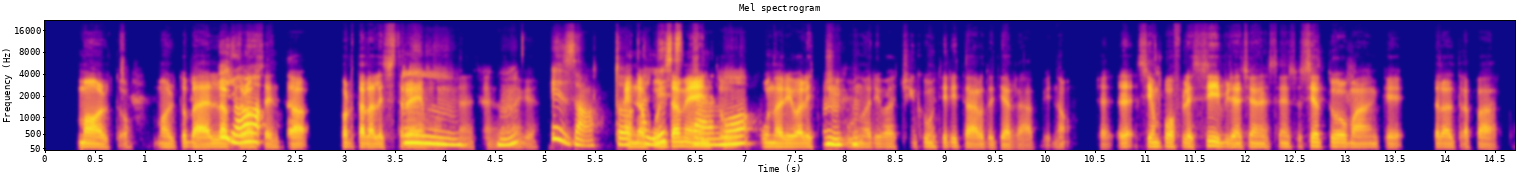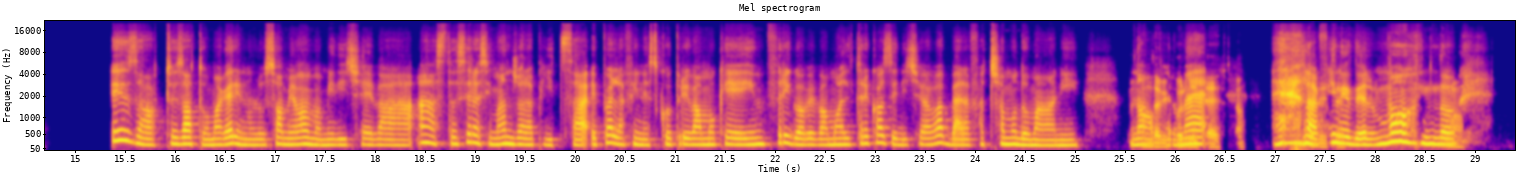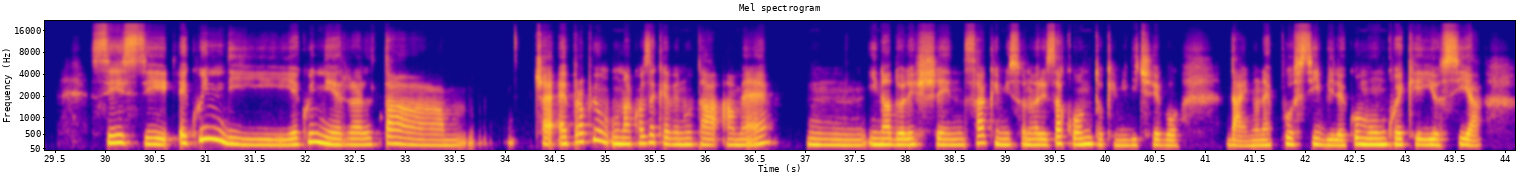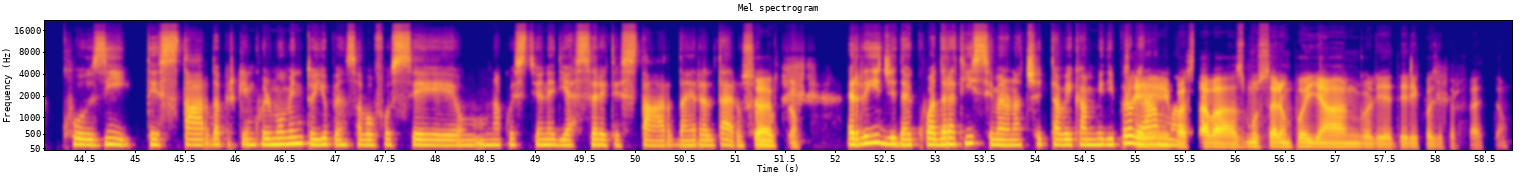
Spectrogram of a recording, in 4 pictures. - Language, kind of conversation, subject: Italian, podcast, Hai mai imparato qualcosa fuori da scuola che ti sia stato davvero utile?
- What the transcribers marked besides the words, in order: other background noise; "cioè" said as "ceh"; "cioè" said as "ceh"; laughing while speaking: "è"; drawn out: "quindi"; "cioè" said as "ceh"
